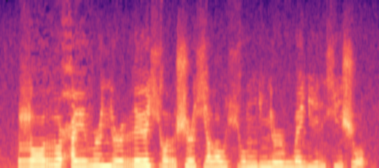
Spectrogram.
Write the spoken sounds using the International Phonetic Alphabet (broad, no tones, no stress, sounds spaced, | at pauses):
ɮ ɔ r o ħ e v ə˞ ɲ ə˞ r ɛ ç ɔ r ʃ ə˞ ç e lˠ o u̯ ç o ŋ i ɲ ə˞ v w ɛ ʎ i r ç i ʃ o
